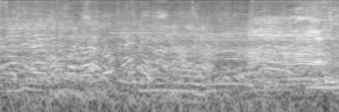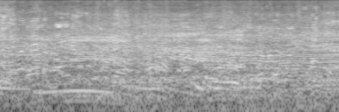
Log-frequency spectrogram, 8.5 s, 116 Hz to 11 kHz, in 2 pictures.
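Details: Sahiwal breed bull calves at a cattle market bought by a Dhaka farmer, Bangladesh, 3 October 2025; drawn-out low moos sound several times beneath constant loud bargaining voices and crowd chatter.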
